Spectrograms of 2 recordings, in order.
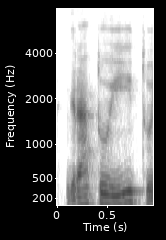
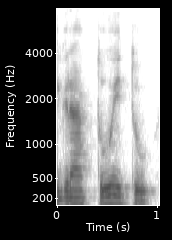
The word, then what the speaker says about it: gratuito: em vez de fluido gratuito em vez de gratuito latex em vez de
